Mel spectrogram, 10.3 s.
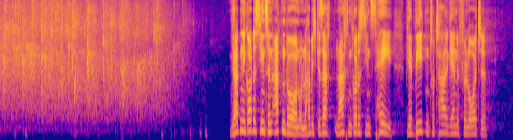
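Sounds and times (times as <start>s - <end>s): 
audience clapping: 0.0s - 3.9s
speech: 4.6s - 9.9s.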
